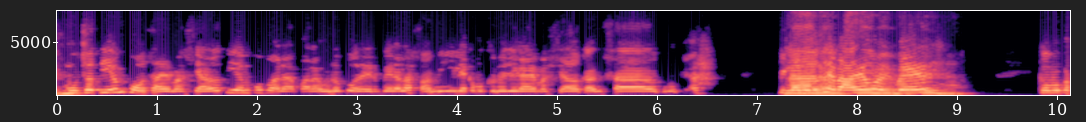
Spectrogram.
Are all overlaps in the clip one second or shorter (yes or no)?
no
